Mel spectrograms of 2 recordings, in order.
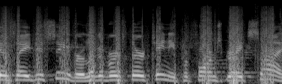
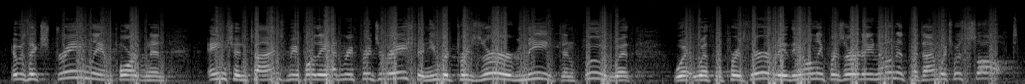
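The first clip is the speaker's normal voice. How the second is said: ordinary delivery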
